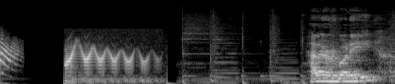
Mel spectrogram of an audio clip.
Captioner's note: spring boinging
